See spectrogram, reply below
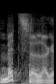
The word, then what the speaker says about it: Metzelder: Aber der hat auch beim BVB gespielt und er hat gesagt, Metzelder. Und ich sage Metzelder. Was ist denn jetzt die richtige Betonung? also ich habe ihn immer Christoph Metzelder genannt, mit Betonung auf dem ersten Vokal des Nachnamens.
